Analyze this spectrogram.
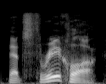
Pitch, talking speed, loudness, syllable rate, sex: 115 Hz, 170 wpm, -15 LUFS, 4.8 syllables/s, male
